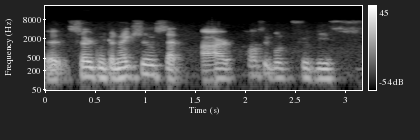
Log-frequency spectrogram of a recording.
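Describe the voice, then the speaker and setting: A man with a medium-pitched voice, fairly even intonation, and a Spanish accent. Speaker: filmmaker and media practitioner. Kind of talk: conference talk. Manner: halting.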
